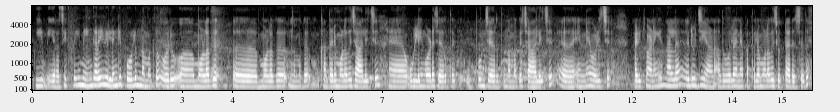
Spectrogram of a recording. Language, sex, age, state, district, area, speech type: Malayalam, female, 18-30, Kerala, Pathanamthitta, rural, spontaneous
